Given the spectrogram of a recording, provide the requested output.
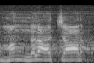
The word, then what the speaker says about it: मंगलाचार: मंगलाचार, मंगल और आचार जब मिलाएंगे तो पढ़ा जाएगा मंगलाचार, ये प्रोनाउंसिएशन होगा संस्कृत में।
